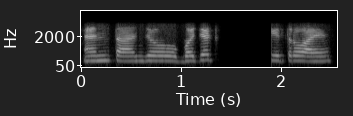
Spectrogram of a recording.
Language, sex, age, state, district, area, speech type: Sindhi, female, 45-60, Delhi, South Delhi, urban, conversation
